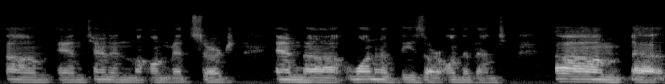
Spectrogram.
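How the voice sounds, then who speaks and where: A man reporting as a hospital chief of staff, informal and halting, picked up by a distant microphone. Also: mid-range voice.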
